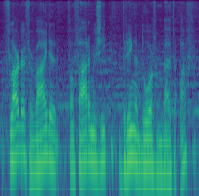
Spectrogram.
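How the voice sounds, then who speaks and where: A man reading stage directions as the narrator of a radio play, measured and descriptive. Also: mid-range voice, darkish tone, faint music behind.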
